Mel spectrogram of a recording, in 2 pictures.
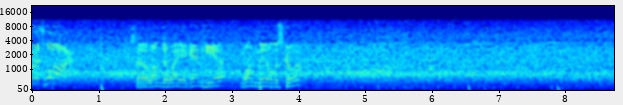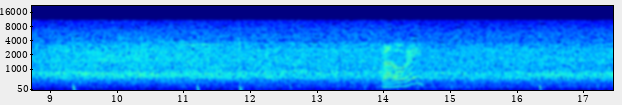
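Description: A football is kicked with dull thumps now and then.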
